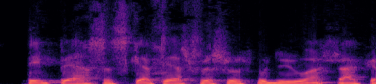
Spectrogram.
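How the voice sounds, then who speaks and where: A man's fairly low, somewhat breathy voice has a dark, mellow tone. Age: 80s+. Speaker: theatre director. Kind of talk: interview.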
